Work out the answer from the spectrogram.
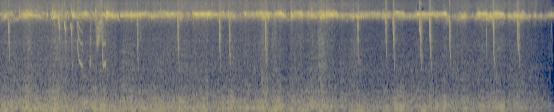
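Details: Many hummingbirds fighting over territory at a feeder in Bigfork, Montana, with fluttering wings; short high squeaky chirps in quick scattered bursts over a steady high-pitched hum and low wing whir.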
